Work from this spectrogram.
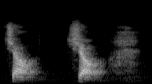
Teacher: च का उच्चारण करते हुए हम तालु को स्पर्श करते हैं, हवा को तालु से बाधित करने की कोशिश करते हैं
